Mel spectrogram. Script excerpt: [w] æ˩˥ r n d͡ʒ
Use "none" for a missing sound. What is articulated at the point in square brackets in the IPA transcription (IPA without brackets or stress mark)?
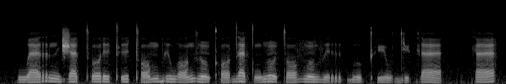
w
